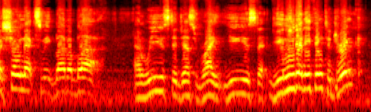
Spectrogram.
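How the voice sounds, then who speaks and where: A man with high pitch and ordinary pitch variation at a fairly quick pace, over noticeable background noise. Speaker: MC, radio jingle voice. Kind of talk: casual interview conversation.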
